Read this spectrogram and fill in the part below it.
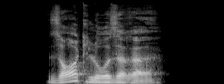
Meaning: inflection of sorglos: 1. strong/mixed nominative/accusative feminine singular comparative degree 2. strong nominative/accusative plural comparative degree
- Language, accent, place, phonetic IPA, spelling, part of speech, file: German, Germany, Berlin, [ˈzɔʁkloːzəʁə], sorglosere, adjective, De-sorglosere.ogg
